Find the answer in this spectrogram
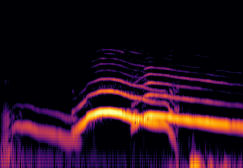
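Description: A man's long drawn-out vocal whoop: one held voice that dips low, swoops up about a second in, then slides slowly down in pitch.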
